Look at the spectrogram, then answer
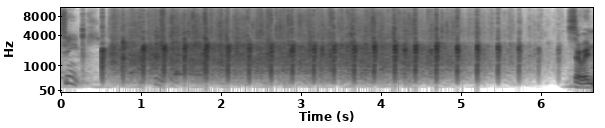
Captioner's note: applause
